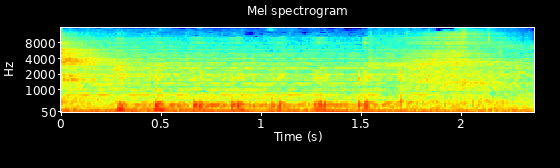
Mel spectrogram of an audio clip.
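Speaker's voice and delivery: soft, breathy evil giggle; villainous chuckle. Acted. Queen savoring thoughts of torture, softly sinister chuckle. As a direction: chuckle quietly with cruel relish.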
